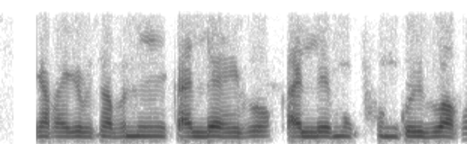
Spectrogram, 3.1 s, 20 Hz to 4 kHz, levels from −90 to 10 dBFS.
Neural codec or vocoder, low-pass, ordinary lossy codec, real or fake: none; 3.6 kHz; none; real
